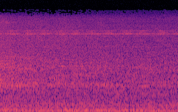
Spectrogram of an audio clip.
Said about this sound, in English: A bus just went by, an actual New Jersey Transit bus.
